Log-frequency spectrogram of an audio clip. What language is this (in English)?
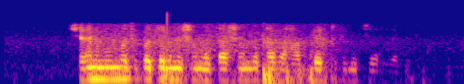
Bangla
